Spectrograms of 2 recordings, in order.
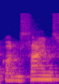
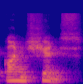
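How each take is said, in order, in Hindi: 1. बीच का हिस्सा s की आवाज़ से बोला जाता है। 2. बीच का हिस्सा sh की आवाज़ से बोला जाता है। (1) "हम लोग इंडिया में कॉन्साइंस बोलते थे" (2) "यहाँ उसको प्रोनाउंस करते हैं कॉन्शियंस"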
